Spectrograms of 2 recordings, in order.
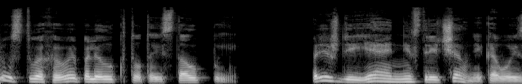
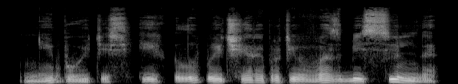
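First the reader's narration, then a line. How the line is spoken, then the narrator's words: Whisper. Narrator (Russian): шепнул я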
